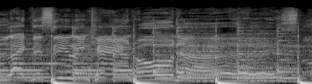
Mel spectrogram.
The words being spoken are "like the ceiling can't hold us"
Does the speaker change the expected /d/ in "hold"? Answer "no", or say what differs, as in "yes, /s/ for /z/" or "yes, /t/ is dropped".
no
